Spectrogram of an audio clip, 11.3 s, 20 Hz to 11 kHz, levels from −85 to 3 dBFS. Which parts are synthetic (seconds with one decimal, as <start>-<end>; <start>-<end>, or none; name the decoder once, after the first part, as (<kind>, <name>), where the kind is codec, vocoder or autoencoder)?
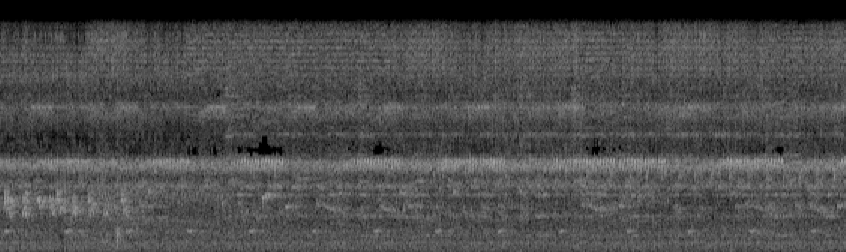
0.0-2.5 (vocoder, WaveNeXt); 5.2-7.7; 8.4-10.2; 10.8-11.3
